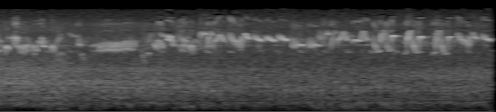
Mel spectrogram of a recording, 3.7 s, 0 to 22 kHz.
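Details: Eurasian skylark singing from a post at Noda, Japan, on 4 June 2014: a continuous, high, rapid warbling of trills and chirps without a break, over a steady outdoor hiss.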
